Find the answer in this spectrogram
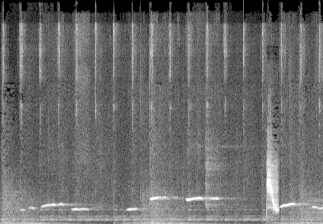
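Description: A carefree whistled tune in short phrases over background music with a steady drone and a light ticking beat. Near the end a quick downward swoop cuts across it.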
